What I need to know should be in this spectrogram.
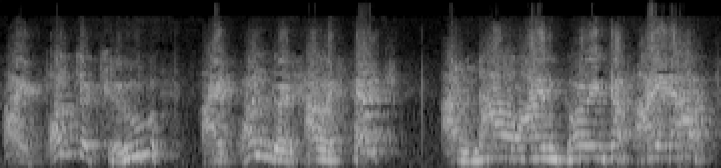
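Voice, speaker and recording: An actor playing a gloating, murderous madman villain in melodramatic old radio drama style, taunting and swinging from hushed to shouting. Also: sits high, expressive, takes it slowly, full character voice. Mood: quiet menace. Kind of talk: 1940s radio drama acting. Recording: muffled, noisy old radio recording.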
